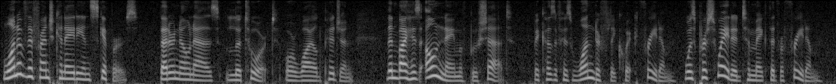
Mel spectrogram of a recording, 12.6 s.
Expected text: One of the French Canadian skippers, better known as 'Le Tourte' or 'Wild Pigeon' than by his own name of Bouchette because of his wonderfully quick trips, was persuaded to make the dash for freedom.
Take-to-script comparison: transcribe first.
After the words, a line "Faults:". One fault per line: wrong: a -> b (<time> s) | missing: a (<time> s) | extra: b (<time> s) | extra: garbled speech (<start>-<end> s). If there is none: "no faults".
One of the French Canadian skippers, better known as 'Le Tourte' or 'Wild Pigeon' than by his own name of Bouchette because of his wonderfully quick freedom, was persuaded to make the for freedom.
Faults:
wrong: trips -> freedom (9.6 s)
missing: dash (11.6 s)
